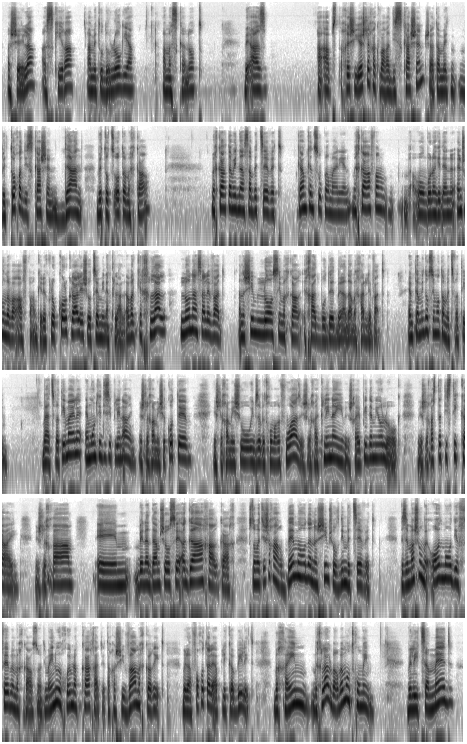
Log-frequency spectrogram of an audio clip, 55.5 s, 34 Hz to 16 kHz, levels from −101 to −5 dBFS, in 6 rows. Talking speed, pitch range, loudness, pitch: 145 wpm, 175-220 Hz, -20 LUFS, 195 Hz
